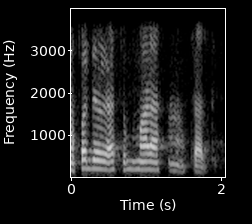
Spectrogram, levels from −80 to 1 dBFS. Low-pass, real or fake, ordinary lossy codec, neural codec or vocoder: 3.6 kHz; real; none; none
